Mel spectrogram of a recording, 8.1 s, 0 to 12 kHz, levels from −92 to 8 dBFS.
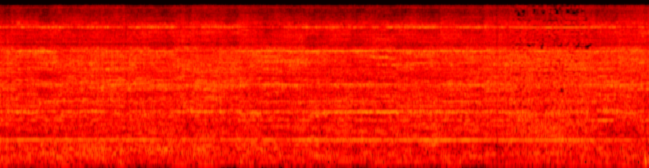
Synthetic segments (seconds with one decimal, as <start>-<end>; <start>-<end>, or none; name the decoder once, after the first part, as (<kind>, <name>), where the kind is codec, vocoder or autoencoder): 0.0-6.4 (codec, SNAC); 7.4-8.1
